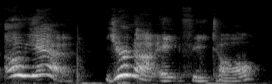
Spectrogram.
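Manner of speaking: high, loud start, then slow and heavy; mock Gunther voice. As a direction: ham up the big wrestler's taunt. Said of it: "Until Gunther says".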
